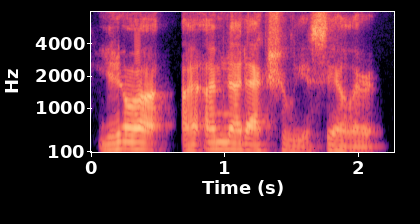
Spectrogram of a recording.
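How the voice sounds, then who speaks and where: A man's voice: medium pitch, fast, natural voice. An actor playing an awkward, flustered straight man who stammers and hesitates. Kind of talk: comedic audio drama.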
